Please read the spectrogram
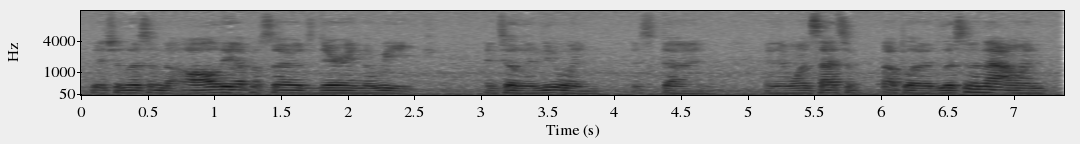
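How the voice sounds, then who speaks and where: With noticeable background noise and audible room echo, a man speaks at a fairly quick pace in a medium-pitched, monotone, flat voice. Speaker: podcast co-host. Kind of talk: casual chat. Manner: usually quiet, doesn't speak up.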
